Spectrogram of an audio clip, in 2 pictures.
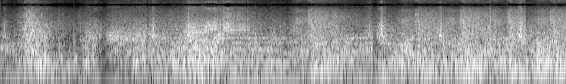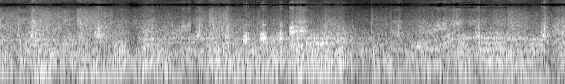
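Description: A game weapon fires fiery blasts again and again.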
